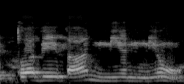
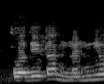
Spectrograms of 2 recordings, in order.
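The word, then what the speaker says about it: त्वदेतान्यन्यो: अब ये देखिए, त्वदेता न्यन्यो, पहले तो वो लोग समझ लें जिनको उच्चारण करने में बाधा होती है। त्वदेता नन्यो कहते हैं कुछ लोग, नन्यो, नन्यो नहीं, न्यो।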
